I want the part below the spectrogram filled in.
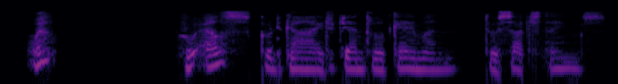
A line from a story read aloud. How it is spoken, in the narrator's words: Pandora murmured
